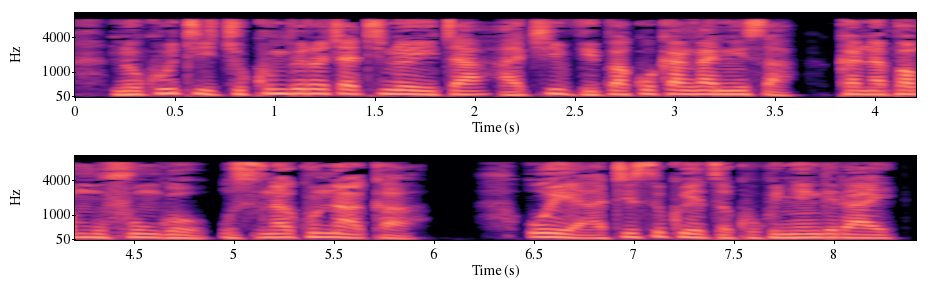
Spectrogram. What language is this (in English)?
Shona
